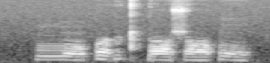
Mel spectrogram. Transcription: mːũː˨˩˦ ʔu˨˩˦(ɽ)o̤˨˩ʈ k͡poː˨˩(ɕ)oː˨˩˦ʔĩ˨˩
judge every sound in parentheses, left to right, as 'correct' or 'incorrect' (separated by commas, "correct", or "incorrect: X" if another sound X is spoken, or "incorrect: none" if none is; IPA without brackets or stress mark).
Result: correct, incorrect: ʃ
